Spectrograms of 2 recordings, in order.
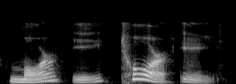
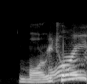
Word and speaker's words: Moratori: To which the editor responds, "Just for the record, it's pronounced Mor-E-Tor-E." – Bingo. – Mor-E-I-H-T-O-O-R-E-E. Moratori. – Moratori.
